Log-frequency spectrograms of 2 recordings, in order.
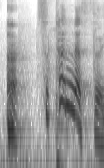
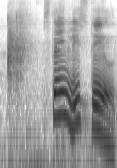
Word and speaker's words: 스테인리스 스틸: 이거를 스테인레스, 이것도 이상하죠? 스테인레스가 뭐예요? 스테인리스 스틸.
